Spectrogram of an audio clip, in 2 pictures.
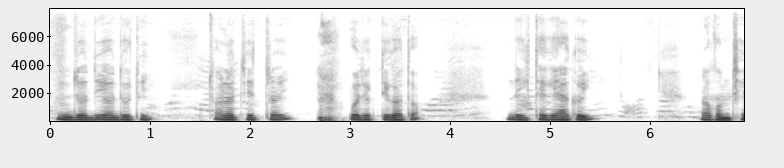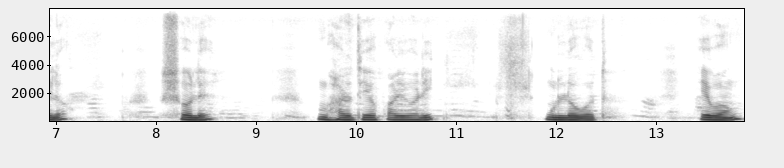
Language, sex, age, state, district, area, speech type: Bengali, male, 18-30, West Bengal, Uttar Dinajpur, urban, read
